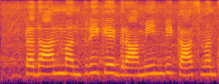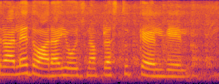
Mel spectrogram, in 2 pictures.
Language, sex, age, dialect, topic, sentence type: Maithili, female, 18-24, Southern/Standard, agriculture, statement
